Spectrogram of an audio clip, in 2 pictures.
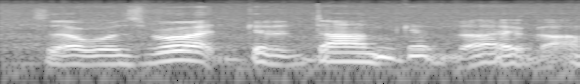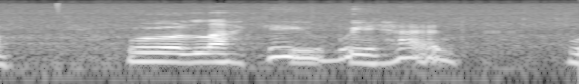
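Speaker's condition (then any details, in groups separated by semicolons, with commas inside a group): MND; voice slightly raspy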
